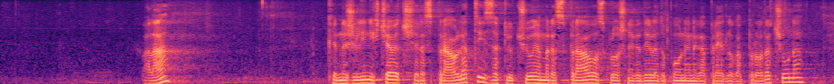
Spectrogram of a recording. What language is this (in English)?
Slovenian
